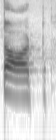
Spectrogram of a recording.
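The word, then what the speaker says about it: taut: highlight किया हुआ है तो टोट इसको पढ़ेंगे टोट टाउट नहीं पढ़ेंगे इसको ए यू जो होता है उसको आप प्रोनाउंस कर देते हैं औ तो इसका प्रोनंसिएशन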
